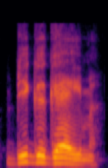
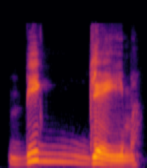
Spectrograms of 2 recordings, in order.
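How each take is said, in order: First: The two G sounds are released separately. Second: The two G sounds merge into one long G. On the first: The speaker calls it wrong. "on ne va pas dire big game" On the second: The speaker calls it right. "on prolonge un peu le G"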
